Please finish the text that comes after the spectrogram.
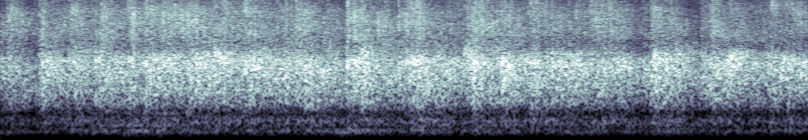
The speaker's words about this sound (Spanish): ¿Cuántos dicen un fuerte amén? denle un fuerte, un fuerte aplauso.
